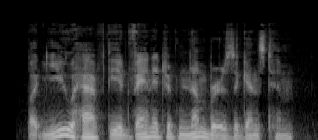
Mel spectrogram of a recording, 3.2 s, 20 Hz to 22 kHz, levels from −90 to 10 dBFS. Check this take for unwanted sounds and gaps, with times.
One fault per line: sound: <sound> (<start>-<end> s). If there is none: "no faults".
no faults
